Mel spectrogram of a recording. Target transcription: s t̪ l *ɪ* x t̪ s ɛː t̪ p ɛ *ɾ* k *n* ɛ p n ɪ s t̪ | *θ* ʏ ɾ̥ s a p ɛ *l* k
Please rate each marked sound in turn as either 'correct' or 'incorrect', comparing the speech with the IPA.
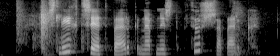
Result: incorrect, correct, correct, correct, incorrect

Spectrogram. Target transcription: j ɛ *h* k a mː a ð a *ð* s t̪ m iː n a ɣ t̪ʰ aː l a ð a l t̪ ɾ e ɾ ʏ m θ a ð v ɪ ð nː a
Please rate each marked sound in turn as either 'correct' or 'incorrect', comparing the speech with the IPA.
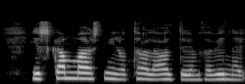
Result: incorrect, incorrect

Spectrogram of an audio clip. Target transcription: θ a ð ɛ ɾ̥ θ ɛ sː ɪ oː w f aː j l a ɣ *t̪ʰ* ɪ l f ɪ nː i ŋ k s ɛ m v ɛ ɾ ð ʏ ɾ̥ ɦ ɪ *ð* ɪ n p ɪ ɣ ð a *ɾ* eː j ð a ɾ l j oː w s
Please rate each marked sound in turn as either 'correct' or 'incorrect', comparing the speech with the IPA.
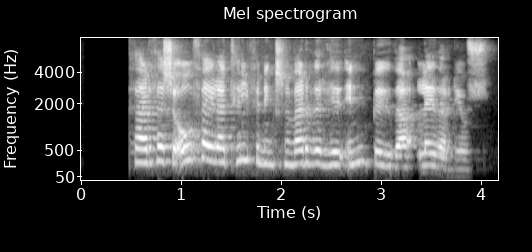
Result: correct, correct, incorrect

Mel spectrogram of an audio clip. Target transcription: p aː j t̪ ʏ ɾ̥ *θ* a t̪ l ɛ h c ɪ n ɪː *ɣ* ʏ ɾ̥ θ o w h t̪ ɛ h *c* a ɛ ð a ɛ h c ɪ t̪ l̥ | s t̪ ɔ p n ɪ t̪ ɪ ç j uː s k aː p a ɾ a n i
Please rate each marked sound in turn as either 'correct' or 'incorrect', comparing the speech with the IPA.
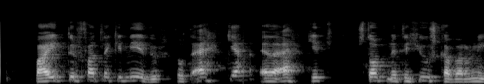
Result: incorrect, incorrect, correct

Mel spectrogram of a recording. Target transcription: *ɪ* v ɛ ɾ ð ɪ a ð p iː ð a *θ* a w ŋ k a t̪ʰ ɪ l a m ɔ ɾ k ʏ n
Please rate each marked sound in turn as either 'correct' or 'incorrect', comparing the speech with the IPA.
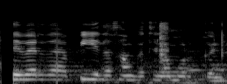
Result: correct, correct

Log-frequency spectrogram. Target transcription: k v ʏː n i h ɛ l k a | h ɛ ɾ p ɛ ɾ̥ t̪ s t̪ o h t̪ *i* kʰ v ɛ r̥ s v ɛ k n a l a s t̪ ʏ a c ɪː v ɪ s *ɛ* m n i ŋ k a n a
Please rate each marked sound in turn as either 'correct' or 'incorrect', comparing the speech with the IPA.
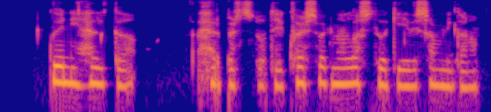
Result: incorrect, incorrect

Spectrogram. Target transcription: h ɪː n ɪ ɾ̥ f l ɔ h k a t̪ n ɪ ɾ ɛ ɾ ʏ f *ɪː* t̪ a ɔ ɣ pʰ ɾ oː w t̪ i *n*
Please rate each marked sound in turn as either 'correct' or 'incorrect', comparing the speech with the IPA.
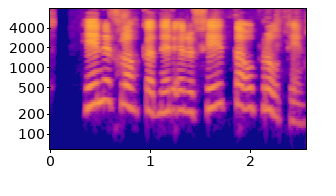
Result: correct, correct

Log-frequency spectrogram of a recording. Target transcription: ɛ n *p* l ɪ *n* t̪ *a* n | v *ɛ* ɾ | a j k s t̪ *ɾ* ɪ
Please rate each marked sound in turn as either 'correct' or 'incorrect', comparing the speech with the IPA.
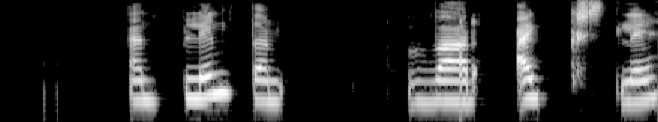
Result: correct, correct, correct, incorrect, incorrect

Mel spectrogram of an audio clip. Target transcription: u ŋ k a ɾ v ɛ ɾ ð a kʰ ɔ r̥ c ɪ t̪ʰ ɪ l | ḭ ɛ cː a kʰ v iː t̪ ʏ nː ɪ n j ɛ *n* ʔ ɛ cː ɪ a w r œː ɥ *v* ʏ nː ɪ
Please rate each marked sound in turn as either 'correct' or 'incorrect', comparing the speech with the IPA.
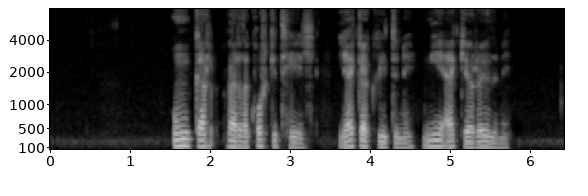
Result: incorrect, incorrect

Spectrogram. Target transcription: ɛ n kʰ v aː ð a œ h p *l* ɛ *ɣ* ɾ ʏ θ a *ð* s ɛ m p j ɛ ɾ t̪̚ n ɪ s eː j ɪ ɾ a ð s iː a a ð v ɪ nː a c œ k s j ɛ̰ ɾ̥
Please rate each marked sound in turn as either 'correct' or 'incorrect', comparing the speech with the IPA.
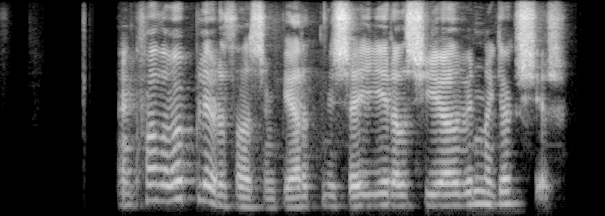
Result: correct, incorrect, correct

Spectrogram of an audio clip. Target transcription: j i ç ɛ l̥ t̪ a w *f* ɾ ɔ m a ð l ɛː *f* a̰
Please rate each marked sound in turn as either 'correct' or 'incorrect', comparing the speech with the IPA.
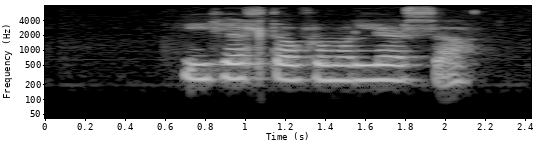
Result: correct, incorrect

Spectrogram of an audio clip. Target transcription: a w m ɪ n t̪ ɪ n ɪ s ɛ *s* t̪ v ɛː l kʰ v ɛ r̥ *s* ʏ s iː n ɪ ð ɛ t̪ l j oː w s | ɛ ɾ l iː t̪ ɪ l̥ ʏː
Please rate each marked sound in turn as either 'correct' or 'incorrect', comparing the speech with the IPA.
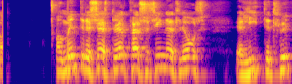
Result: correct, correct

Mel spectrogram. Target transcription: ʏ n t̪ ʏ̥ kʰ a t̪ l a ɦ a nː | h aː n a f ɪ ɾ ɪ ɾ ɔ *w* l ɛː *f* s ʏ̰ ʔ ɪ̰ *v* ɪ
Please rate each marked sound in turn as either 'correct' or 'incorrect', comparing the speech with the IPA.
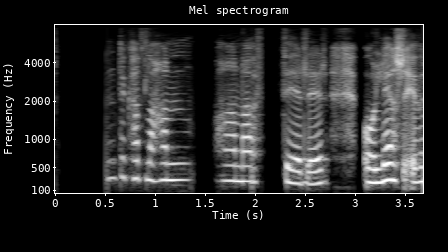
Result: incorrect, incorrect, correct

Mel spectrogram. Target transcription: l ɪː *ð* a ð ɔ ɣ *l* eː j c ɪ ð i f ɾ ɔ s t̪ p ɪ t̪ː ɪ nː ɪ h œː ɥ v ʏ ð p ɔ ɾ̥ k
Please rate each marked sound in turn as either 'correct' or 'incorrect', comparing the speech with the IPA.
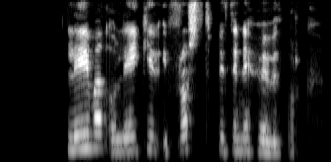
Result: incorrect, correct

